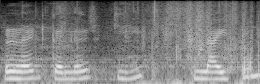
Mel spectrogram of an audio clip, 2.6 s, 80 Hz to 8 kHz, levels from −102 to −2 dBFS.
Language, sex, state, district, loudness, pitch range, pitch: Hindi, female, Himachal Pradesh, Shimla, -16 LUFS, 205-225 Hz, 215 Hz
